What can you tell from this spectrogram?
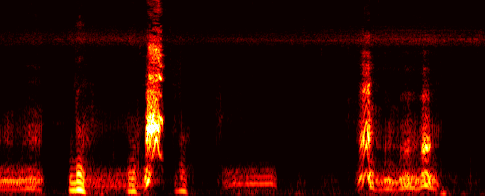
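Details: Scared puppy facing sheep lets out a few short yelping barks and low growly grumbles with pauses between, ending with two more barks; faint steady high-pitched whine in the background.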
